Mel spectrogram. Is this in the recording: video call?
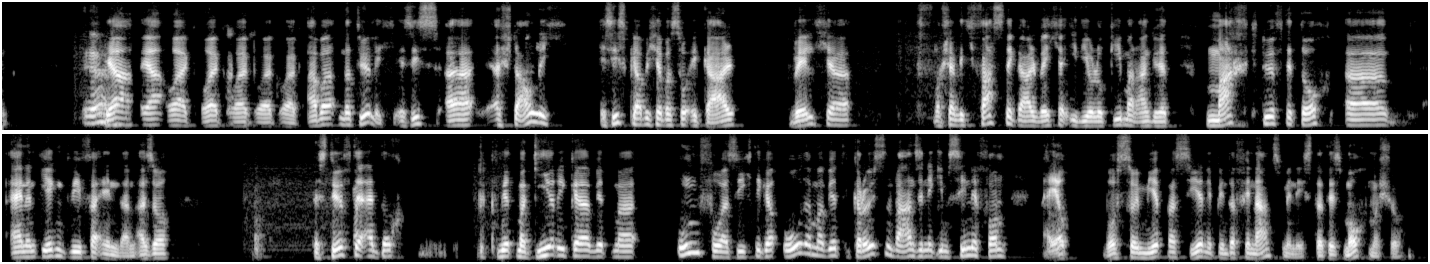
yes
